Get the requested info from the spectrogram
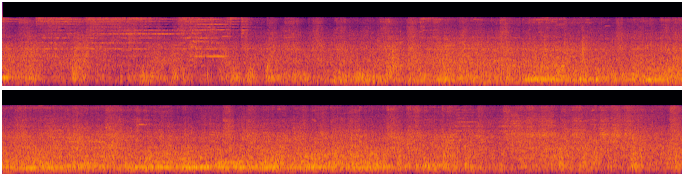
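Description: Freight train of intermodal flat wagons loaded with curtain-sided swap bodies rolling past, wheels clattering over the rails, with thin high wheel squeal in the first few seconds.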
